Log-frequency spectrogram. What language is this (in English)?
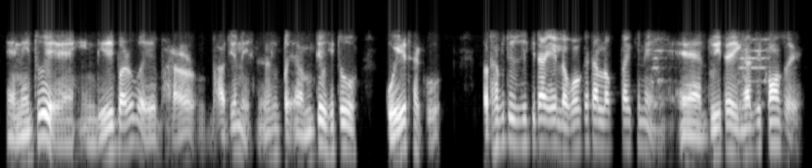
Assamese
